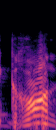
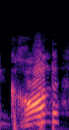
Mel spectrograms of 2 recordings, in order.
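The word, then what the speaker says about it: grande: pronounce it but yeah you have to pronounce the d you have to say Grand Concourse the technology so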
